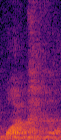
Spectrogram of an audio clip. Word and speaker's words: Juan: So like here, the letter J is pronounced as the H.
